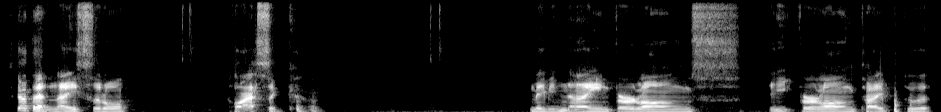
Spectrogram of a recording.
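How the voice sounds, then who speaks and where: A man with a strikingly bright, forceful tone gives casual live commentary. His voice sits a little low. He chats freely, thinks out loud and often trails off mid-sentence. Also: fairly even intonation, slow.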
